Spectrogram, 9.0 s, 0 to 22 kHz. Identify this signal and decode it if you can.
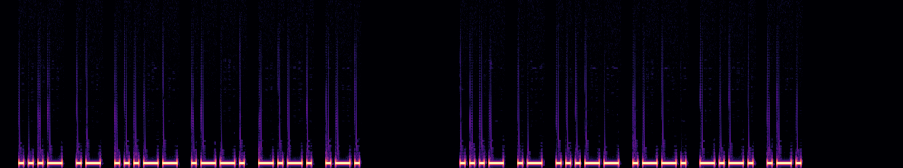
Morse code, heard as a keyed tone, about 25 wpm, 700 Hz. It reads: VA3PCR VA3PCR
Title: DXCC-100 Call Signs - 6 Characters - Repeated 3x - 25wpm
